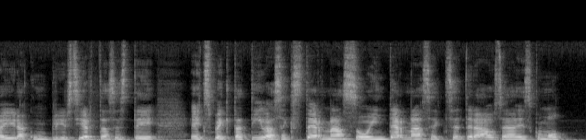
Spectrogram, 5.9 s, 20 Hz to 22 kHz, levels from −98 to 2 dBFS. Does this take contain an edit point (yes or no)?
no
